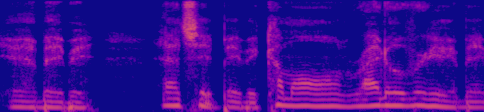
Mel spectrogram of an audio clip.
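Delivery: sexy, sultry, low, hushed seductive voice. Telling viewers to close their eyes and just listen, in a sexy voice. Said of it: "Pretty sexy, huh?".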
